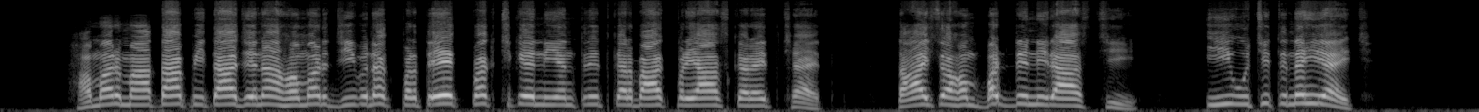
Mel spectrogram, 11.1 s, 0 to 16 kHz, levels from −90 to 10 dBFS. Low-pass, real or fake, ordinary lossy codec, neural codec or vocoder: 14.4 kHz; fake; Opus, 24 kbps; vocoder, 44.1 kHz, 128 mel bands, Pupu-Vocoder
